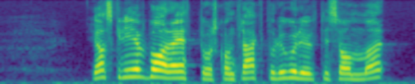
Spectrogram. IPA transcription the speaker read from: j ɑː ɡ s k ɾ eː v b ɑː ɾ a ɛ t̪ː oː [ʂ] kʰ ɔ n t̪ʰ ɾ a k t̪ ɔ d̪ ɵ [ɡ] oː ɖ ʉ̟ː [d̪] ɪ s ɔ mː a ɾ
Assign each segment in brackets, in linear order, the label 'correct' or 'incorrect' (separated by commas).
correct, correct, incorrect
